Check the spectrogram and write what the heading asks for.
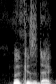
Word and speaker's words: Melchizedek: Melchizedek? – Melchizedek, yeah.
